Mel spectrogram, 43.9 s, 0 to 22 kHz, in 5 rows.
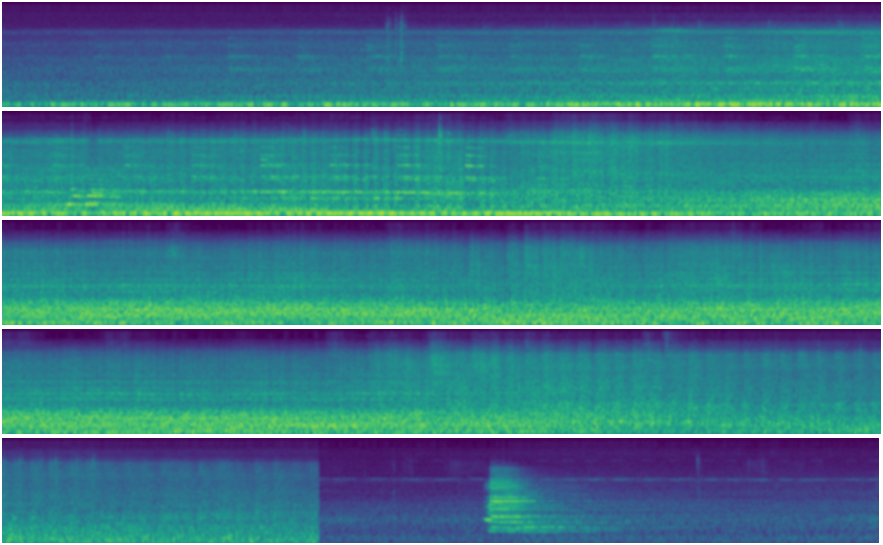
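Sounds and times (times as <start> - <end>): train wheels clickety-clack: 1.0 - 38.4.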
